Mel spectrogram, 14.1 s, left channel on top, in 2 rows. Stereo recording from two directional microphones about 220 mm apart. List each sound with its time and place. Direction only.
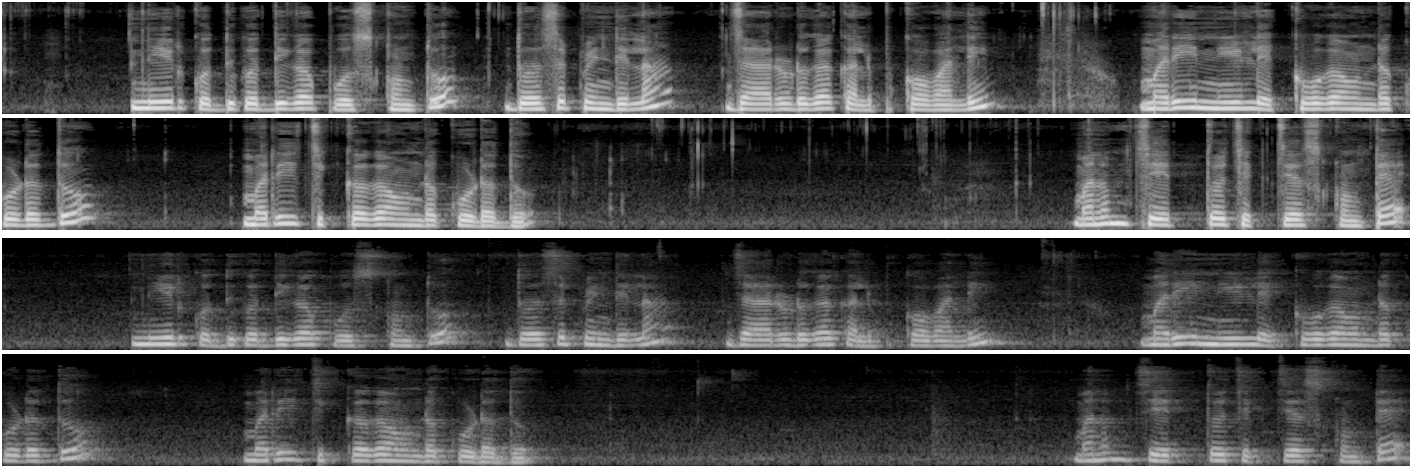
0.6 s speech: 50° left (ahead or behind)
10.5 s chewing: 60° left (ahead or behind)
12.4 s speech: 55° left (ahead or behind)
